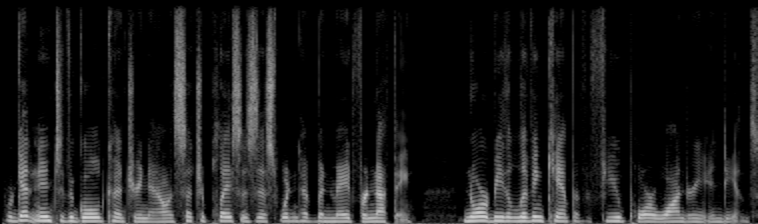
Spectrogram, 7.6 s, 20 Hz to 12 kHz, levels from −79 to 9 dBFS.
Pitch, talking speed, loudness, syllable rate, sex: 190 Hz, 235 wpm, -18 LUFS, 5.7 syllables/s, female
